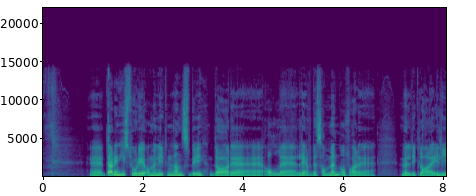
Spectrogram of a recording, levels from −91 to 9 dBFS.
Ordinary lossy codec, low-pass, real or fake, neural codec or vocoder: AAC, 64 kbps; 14.4 kHz; real; none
